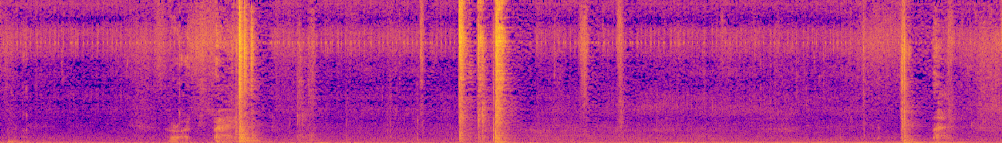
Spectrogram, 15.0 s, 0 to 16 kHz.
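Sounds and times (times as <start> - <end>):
sharp knocks and clunks: 0.0 - 0.6, 3.3 - 4.8, 13.4 - 14.2
low steady hum: 0.0 - 15.0.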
